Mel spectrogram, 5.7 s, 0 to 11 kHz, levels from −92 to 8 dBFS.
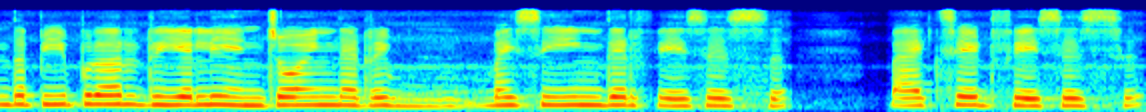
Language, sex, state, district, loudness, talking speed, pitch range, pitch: English, female, Chandigarh, Chandigarh, -15 LUFS, 125 wpm, 215-235 Hz, 230 Hz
